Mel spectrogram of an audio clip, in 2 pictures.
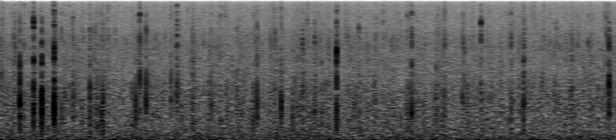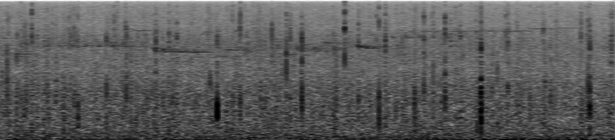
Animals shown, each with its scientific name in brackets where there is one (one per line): Winter Wren (Troglodytes hiemalis)
Golden-crowned Kinglet (Regulus satrapa)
